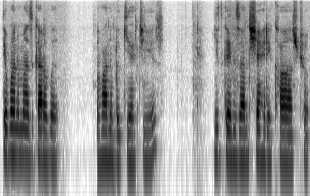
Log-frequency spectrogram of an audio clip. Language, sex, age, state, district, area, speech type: Kashmiri, male, 60+, Jammu and Kashmir, Srinagar, urban, spontaneous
